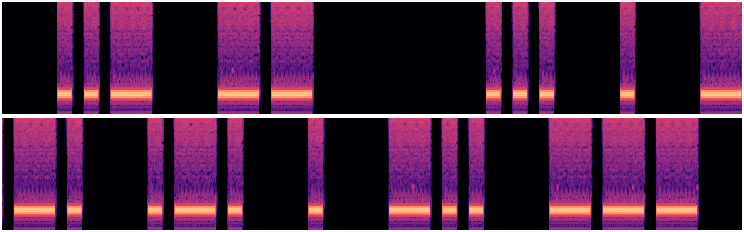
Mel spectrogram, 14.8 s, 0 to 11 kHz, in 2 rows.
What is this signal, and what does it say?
Morse code, heard as a keyed tone, about 9 wpm, spaced as for 7 wpm, 600 Hz. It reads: UM SEGREDO
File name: CW / 10PPM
